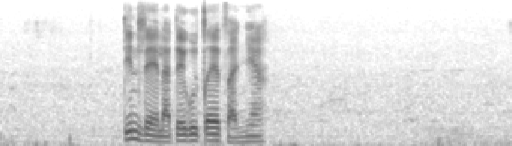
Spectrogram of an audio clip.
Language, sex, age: Swati, male, 20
